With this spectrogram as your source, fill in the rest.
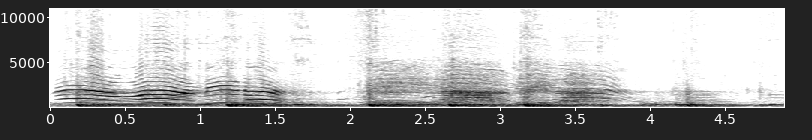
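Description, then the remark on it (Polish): A crowd of local residents protesting a lithium mine development chants loudly in a steady, repeated rhythm, voices rising and falling together in unison with strong emphasis on each beat. “Protestują lokalni mieszkańcy, którzy uważają, że rozwój kopalni zniszczy środowisko naturalne.”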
